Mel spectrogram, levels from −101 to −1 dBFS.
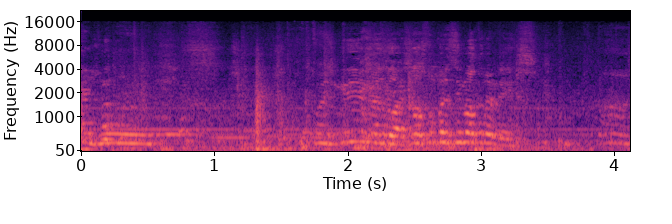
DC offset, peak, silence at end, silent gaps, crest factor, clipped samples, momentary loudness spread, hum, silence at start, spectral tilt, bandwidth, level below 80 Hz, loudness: under 0.1%; -18 dBFS; 0 s; none; 16 dB; under 0.1%; 13 LU; none; 0 s; -6 dB/octave; 16 kHz; -52 dBFS; -34 LUFS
